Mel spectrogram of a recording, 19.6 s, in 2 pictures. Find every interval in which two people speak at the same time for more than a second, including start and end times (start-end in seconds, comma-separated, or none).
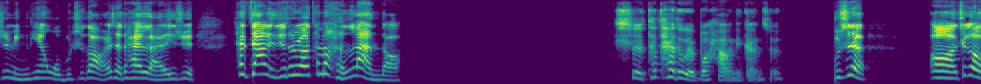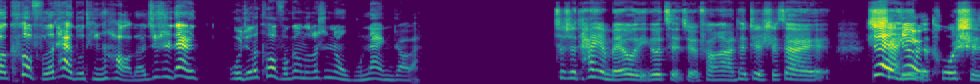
none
